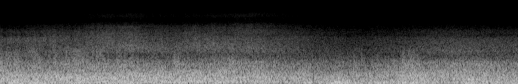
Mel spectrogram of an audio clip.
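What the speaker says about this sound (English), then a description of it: "these waves are so big right now" Big ocean waves pounding a rocky shore on a rough autumn day, a continuous loud roar of surf with heavy wind buffeting the microphone throughout.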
